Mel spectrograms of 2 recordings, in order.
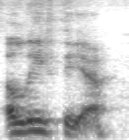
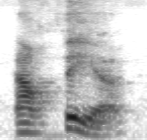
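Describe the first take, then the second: First: The name is said with four syllables. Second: The name is said with three syllables. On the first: "versus Alethea" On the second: "pronounced it Althea"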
